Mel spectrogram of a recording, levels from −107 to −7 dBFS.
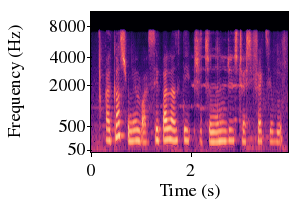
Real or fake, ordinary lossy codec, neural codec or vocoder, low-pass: fake; none; codec, 16 kHz, 1 kbps, X-Codec, HuBERT features, trained on balanced general audio; 7.2 kHz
